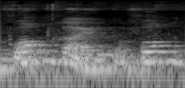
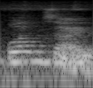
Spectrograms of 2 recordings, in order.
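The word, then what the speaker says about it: fungi: 식물 있고 그다음에 어 펑가 펀자이 뭐 두 개 발음으로 두 하고 있는데 이제 균류 그렇죠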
